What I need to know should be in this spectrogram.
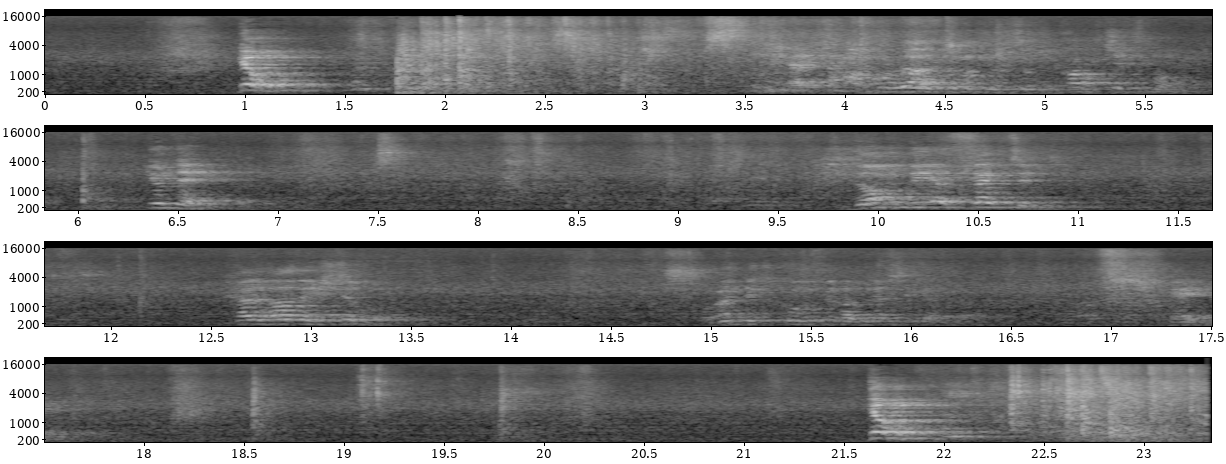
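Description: Several men shout together in short loud bursts.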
